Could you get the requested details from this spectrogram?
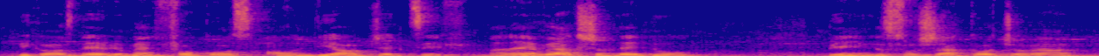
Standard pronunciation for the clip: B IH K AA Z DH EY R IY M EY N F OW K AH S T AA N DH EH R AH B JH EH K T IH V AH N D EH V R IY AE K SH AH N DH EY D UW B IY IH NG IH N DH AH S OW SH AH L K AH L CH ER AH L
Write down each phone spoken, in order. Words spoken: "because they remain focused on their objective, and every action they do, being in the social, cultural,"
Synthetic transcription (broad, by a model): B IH K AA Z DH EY R IY M EY N F OW K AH S AA N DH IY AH B JH EH K T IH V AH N EH V R IY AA K SH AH N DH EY D UW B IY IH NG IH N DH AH S OW SH AH L K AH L CH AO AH L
